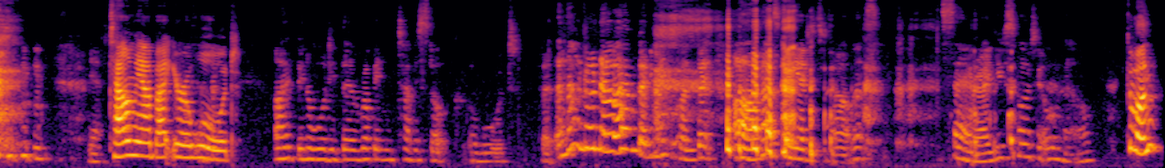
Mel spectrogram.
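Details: Adult woman in conversation; normal speech.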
